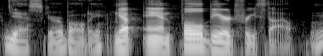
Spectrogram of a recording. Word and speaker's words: Garibaldi: Garibaldi. Yes, Garibaldi.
